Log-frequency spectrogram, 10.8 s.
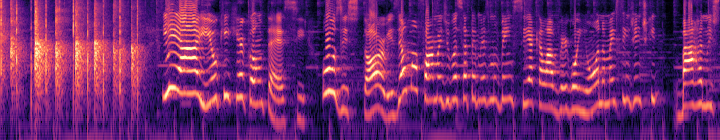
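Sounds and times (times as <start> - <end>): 
hand claps: 0.0 - 2.3
speech: 3.1 - 10.7.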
